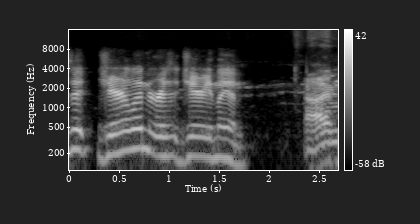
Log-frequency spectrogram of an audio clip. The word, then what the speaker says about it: Geraldine: Geraldine, or is it Jerry Lynn? I'm not going to answer that because I'm. Or is it Jerry-Lynn? How does she pronounce it?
